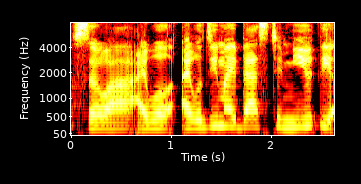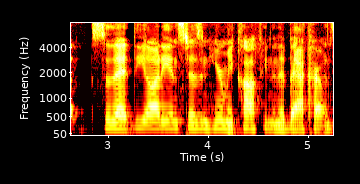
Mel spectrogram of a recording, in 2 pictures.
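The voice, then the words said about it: Voice a little off from cold. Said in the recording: “this summer cold is killing me. So if you're listening and my voice sounds a little off”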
